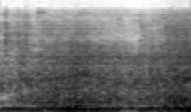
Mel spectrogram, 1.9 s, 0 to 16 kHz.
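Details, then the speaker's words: Isuzu 6WG1 diesel after fitting newly calibrated injectors, formerly hard starting, low power, shaking and smoky: low steady rumble building evenly, quick response, turbo whistling; now running smooth. "Smooth na. Mabilis na yung response niya mga kaayos."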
